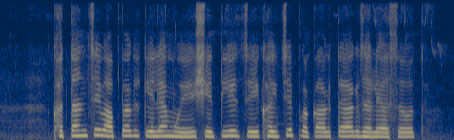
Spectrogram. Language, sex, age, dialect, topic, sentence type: Marathi, female, 18-24, Southern Konkan, agriculture, question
